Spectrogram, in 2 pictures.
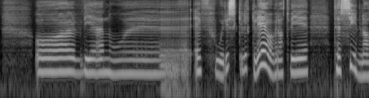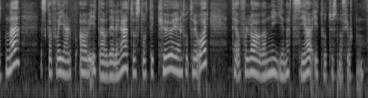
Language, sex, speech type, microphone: Norwegian, female, spontaneous, Shure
